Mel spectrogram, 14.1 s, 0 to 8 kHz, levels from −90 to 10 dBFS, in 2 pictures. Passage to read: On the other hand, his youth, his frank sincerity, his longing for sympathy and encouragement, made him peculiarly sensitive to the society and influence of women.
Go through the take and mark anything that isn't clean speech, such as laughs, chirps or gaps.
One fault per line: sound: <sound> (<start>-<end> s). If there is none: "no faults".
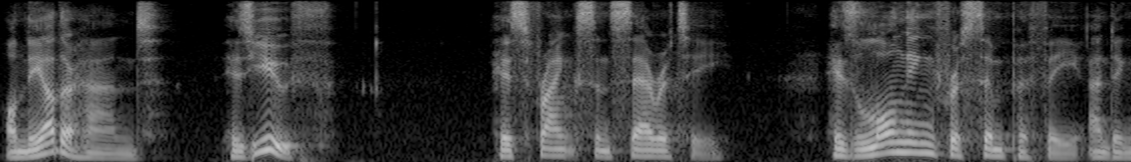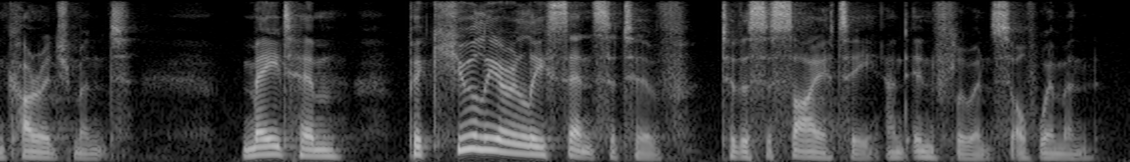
no faults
